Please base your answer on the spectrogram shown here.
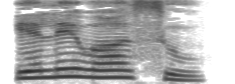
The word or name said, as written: ಎಲೆವಾಸು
